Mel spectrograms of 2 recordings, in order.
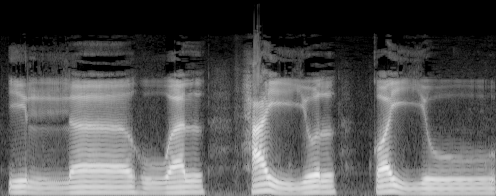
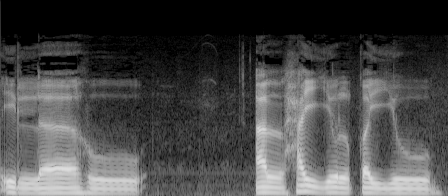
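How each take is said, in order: First: Huwa runs straight into al without a break. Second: It breaks after huwa and restarts with al. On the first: "umumnya disambung" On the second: "Kalau diputuskan, kalau diputus di sini"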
